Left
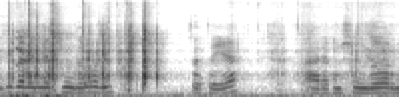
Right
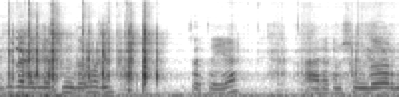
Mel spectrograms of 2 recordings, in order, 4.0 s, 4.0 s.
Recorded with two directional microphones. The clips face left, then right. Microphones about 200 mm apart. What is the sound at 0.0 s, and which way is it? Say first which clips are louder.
Speech: left 2 dB; 15° left (ahead or behind).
